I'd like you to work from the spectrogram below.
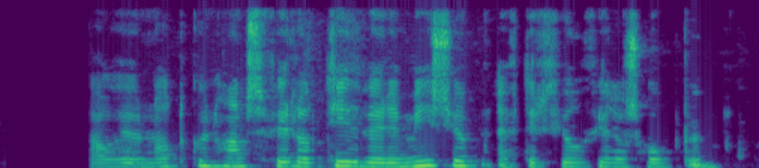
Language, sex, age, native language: Icelandic, female, 50-59, Icelandic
